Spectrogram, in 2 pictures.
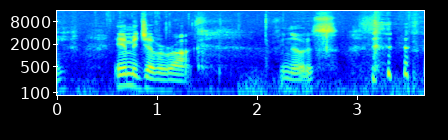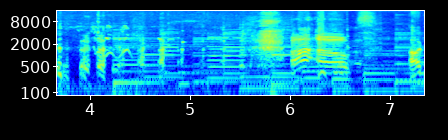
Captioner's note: laughter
